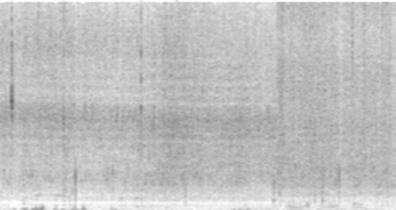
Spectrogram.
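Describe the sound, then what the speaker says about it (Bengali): Carp pieces frying in hot oil make a steady close broadband hiss and crackle like rain throughout, with a voice briefly speaking over it near the end. "মাছটা ভাজবো দিয়ে দিলাম।"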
